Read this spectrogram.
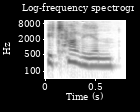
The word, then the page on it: italian: British English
